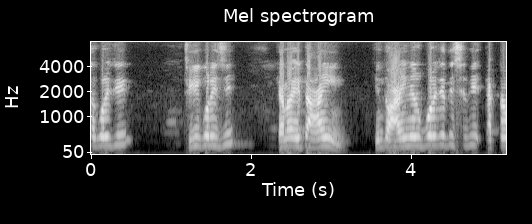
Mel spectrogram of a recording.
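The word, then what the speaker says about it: ع: ভালো করে চিনে নাও আইন গলার ভিতর থেকে উচ্চারণ হয় কোথা থেকে মনে থাকবে তো আলিফ হামজা আইন তাহলে পার্থক্য আছে না নেইঝ বুঝতে পারছ?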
